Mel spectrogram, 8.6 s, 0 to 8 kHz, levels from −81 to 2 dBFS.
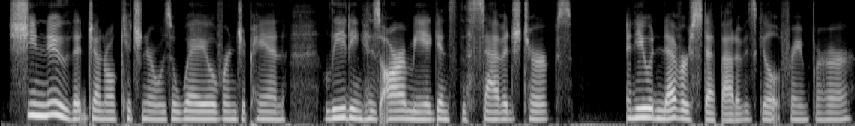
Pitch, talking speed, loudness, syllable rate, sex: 185 Hz, 205 wpm, -18 LUFS, 5.8 syllables/s, female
